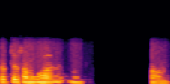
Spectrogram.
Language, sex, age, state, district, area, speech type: Sanskrit, male, 18-30, Tamil Nadu, Chennai, urban, conversation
